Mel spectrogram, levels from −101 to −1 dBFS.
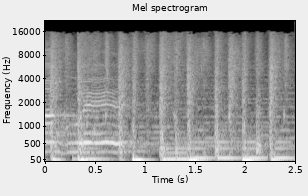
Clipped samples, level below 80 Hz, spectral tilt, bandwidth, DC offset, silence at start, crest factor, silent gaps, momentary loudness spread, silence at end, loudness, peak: under 0.1%; -12 dBFS; -4 dB/octave; 16.5 kHz; under 0.1%; 0 s; 10 dB; none; 3 LU; 0 s; -12 LUFS; 0 dBFS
